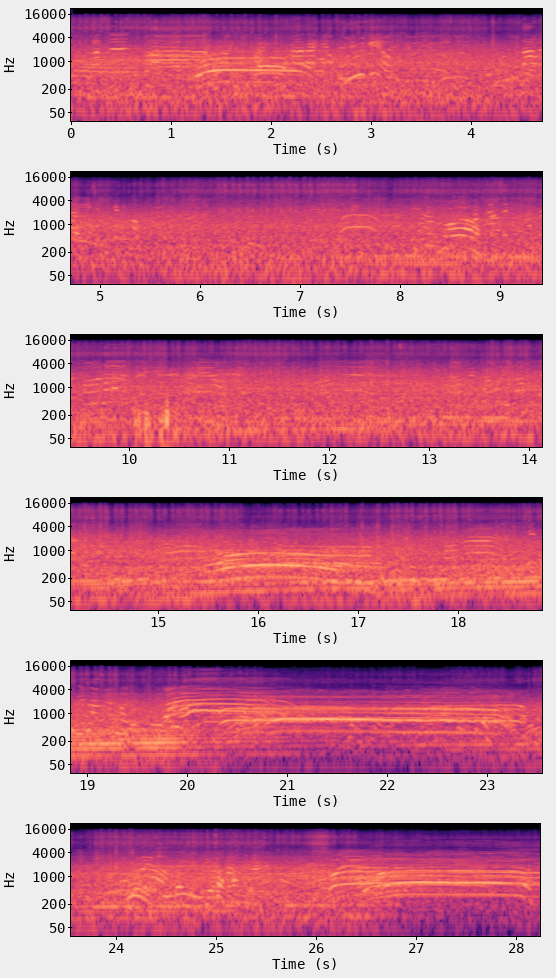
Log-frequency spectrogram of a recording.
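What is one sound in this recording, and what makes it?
Young women chat and laugh close by.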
